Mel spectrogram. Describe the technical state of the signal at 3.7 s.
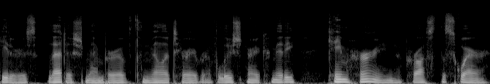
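At 3.7 s the signal is intact, with no technical fault audible at that moment.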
